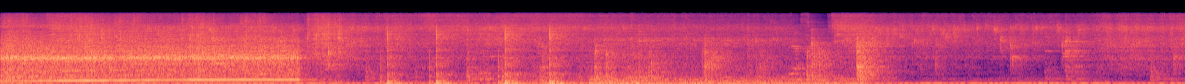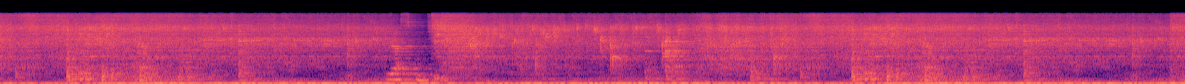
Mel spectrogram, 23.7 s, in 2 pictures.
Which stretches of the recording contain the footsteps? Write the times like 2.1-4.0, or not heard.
0.0-8.8.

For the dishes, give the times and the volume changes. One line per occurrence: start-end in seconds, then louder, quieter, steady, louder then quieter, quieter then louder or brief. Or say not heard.
not heard.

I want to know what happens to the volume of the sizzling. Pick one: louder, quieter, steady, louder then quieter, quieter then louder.
steady.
